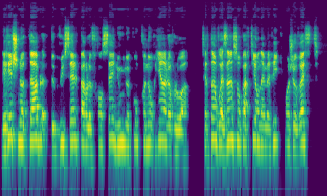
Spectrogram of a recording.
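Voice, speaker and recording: A man's voice: high voice, steady tone, brisk, pushed and bright. A man reading the diary of a starving 1840s Flemish farmer in his own voice. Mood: grim.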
